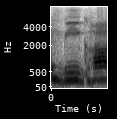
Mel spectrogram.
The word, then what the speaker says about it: बीघा: ये कोई भीगा हुआ नहीं है, ये बीघा है, भीगा नहीं, भीगा। ठीक है, बीघा, बी, भी नहीं, बी।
